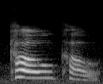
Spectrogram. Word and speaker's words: cocoa: So the next time you use that word, please say cocoa. Okay? Like Cocoa Crunch. Okay, not that.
